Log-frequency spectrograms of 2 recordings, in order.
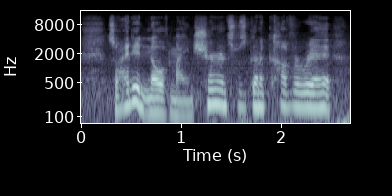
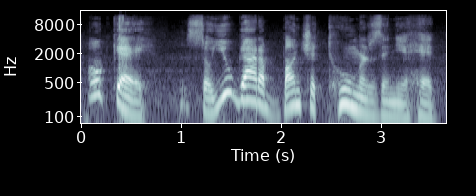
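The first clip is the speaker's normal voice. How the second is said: louder, higher put-on accent for the ER doctor; ER doctor bluntly breaking bad news in a comic put-on accent; 4 semitones higher, 7 dB louder than usual. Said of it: "she didn't have that accent".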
